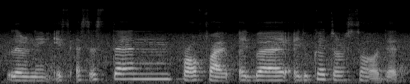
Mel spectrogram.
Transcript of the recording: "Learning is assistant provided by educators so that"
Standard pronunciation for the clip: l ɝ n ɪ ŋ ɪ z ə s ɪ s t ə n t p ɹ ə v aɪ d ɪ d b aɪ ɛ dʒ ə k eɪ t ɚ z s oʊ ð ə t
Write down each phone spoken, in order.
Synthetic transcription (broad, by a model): l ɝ n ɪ ŋ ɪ s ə s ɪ s t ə n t p ɹ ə f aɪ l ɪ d b aɪ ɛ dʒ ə k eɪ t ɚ s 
